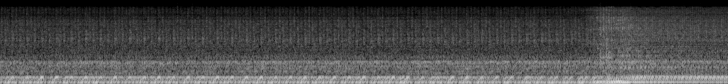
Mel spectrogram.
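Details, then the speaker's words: 1958 Morris Minor ute (LCV pick-up) engine, first start after sitting 20+ years, generator belt loose and barely charging: even, steady low putter at a settled idle with no knocks or misses, then a brief blip; normal idle. "I can't believe this thing is actually going. This is crazy."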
